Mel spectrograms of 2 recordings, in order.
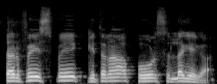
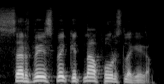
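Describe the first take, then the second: First: surface leaned on, the whole phrase slowed down; slow, stress on surface. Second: Said in the usual way. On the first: Shown as a demonstration. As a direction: repeat it slowly, pressing on surface.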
